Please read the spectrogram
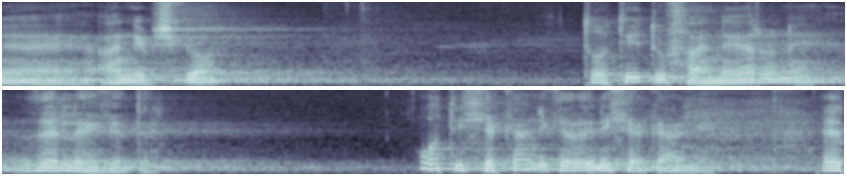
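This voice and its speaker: An older man, a monastic elder, giving a calm sermon with stories and pauses. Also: mid-range voice, creaky. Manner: calm storytelling teaching, paced with pauses. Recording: echoey hall with long reverb.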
